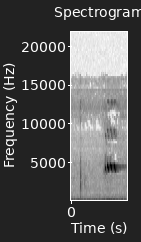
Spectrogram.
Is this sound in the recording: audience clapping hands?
no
